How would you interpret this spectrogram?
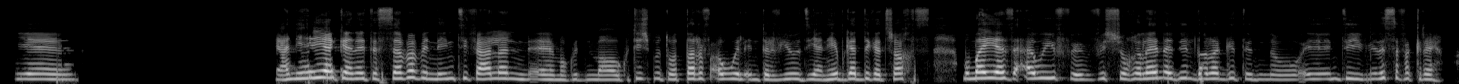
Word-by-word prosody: ياه! 245 -2 -1 2.0
يعني 240 +5 +1
هي 310 +1 +8
كانت 270 -2 +2
السبب 275 +3 +1
إن 250 -3 -1
أنتِ 265 +2 -3
فعلًا 255 -1 +1
آآ 225 0 -2
ما 215 -1 -4
كن 220 +1 -9
ما 215 -1 -2
كُنتيش 265 +4 -9
متوترة 255 +1 0
في 250 - -12
أول 245 0 +1
interview 230 +2 -3
دي 220 +2 -7
يعني 220 -1 -1
هي 245 - +5
بجد 250 +1 +1
كانت 235 -3 -1
شخص 250 +2 -4 0.3
مميز 285 +1 +6
أوي 290 +2 +2
ف 265 - -13
في 225 +2 -3
الشغلانة 265 +3 +2
دي 280 +3 -3
لدرجة 260 +1 -1
إنه 220 -1 -8
أنتِ 245 +1 -6
لسه 260 +3 -3
فاكراها؟ 235 -8 -5
250 Hz, 140 wpm, -22 LUFS, 230-270 Hz, 2.0 s, هي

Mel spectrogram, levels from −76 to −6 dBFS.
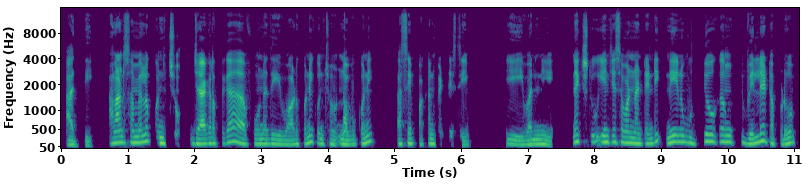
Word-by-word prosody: అది. 95 -1 -3 0.3
అలాంటి 150 +3 +5
సమయంలో, 155 +4 +2
కొంచెం 140 -3 +1 0.3
జాగ్రత్తగా 135 +6 +4 0.3
ఫోనది 120 -1 -2 0.2
వాడుకొని, 120 +8 -1
కొంచెం 120 -2 -3 0.2
నవ్వుకొని, 115 +8 0 0.4
కాసేపు 120 +2 -1
పక్కన 125 +3 -3
పెట్టేసి, 105 -2 -6 0.9
ఇవన్నీ 115 +1 0 0.4
నెక్స్ట్ 175 -1 +3 0.2
ఏం 165 - +4
చేసేవాడినంటే 145 -5 +2
అండి, 130 +8 0 0.2
నేను 170 +1 +4
ఉద్యోగంకి 170 +3 -1
వెళ్ళేటప్పుడు, 125 - +2
130 Hz, 110 wpm, -27 LUFS, 120-155 Hz, 0.9 s, అలాంటి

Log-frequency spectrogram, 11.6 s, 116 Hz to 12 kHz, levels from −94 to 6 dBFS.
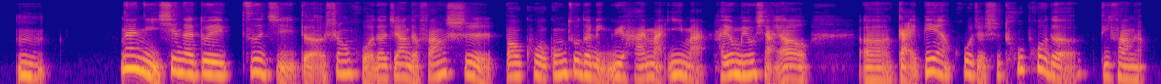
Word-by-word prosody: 嗯， 185 -3 0 0.7
那 280 +1 +9
你 230 -8 +7
现 240 -3 +2
在 205 -2 +4
对 195 -2 +4
自 225 -1 0
己 200 - -3
的 - - -2
生 210 -1 -2
活 210 - -3
的 160 0 0
这 155 - -3
样 175 -2 +1
的 - - 0
方 200 +4 -2
式， 195 -6 -2
包 180 +1 0
括 180 -2 -2
工 190 +5 0
作 220 +1 +1
的 190 -2 +2
领 160 - -2
域 180 - +1
还 155 -3 -3
满意吗？ 180 0 -1
还 175 - -4
有 200 +3 +3
没 195 -2 +4
有 200 - +1
想 205 - -3
要， 155 0 -1 0.5
呃， 145 -1 -2
改 - - +1
变 230 -2 +1
或 210 - -3
者 - - -4
是 185 - -9
突 260 +7 -4
破 265 -1 0
的 180 +2 -2 0.2
地 170 - -5
方 165 -3 -2
呢？ 150 0 -6
190 Hz, 240 characters per minute, -23 LUFS, 170-210 Hz, 0.7 s, 那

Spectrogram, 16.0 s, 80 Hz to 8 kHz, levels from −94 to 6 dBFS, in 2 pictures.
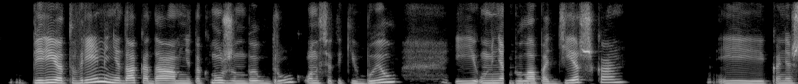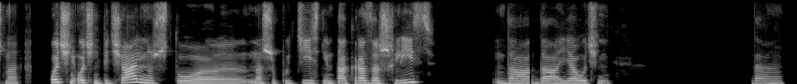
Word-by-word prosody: м, 220 - -22
период 225 0 +4
времени, 255 +3 +3
да, 220 +1 +3
когда 210 -1 +2
мне 200 -1 -3
так 200 0 -9
нужен 205 -4 -1
был 205 0 -1
друг, 220 +9 -6
он 205 0 -3
всё-таки 195 -1 -8
был, 250 - -1 0.6
и 190 +2 -3
у 205 - -5
меня 210 0 +1
была 195 0 +1
поддержка. 235 +8 +1 1.0
И, 195 -1 -4
конечно, 195 -2 -3 0.3
очень-очень 245 -4 +4
печально, 240 +4 +3
что, 200 -2 0
э, 190 0 -3
наши 200 0 +4
пути 205 +3 -5
с 200 - -4
ним 195 0 -5
так 210 0 +2
разошлись. 220 - +2 0.6
Да, 200 0 -3
да, 200 +1 -1
я 205 +1 -2
очень 200 -3 -4 1.4
Да. 200 -2 -9
205 Hz, 130 wpm, -26 LUFS, 195-225 Hz, 1.4 s, период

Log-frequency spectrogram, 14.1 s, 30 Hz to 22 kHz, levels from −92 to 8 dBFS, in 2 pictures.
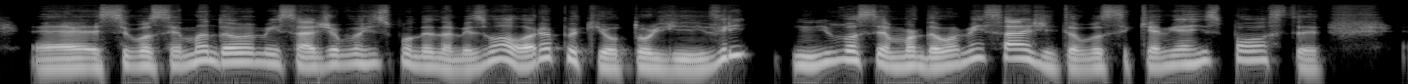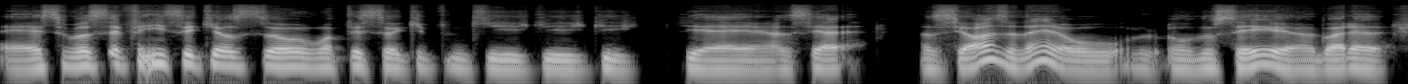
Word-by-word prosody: eh, 110 +2 +2
se 115 +5 -4
você 135 0 0
mandou 175 +2 +3
uma 175 - +2
mensagem, 145 -5 +1
eu 150 - -2
vou 160 - -2
responder 155 -4 -2
na 110 -3 0
mesma 165 - 0
hora, 240 - +4
porque 195 - -1
eu 110 - +2
tô 120 +2 0
livre 110 - -1 0.2
e 140 +4 0
você 190 -7 +1
mandou 125 -1 +2
uma 145 - 0
mensagem, 230 - +2
então 110 -1 -2
você 115 0 -4
quer 120 - -1
minha 150 +3 -1
resposta, 195 - -3 0.4
eh, 100 +2 0
se 115 - -5
você 130 +2 +2
pensa 155 +4 +2
que 135 - +1
eu 130 - +3
sou 125 -1 +2
uma 120 0 0
pessoa 115 0 -2
que 105 - -9
que 105 -2 -4
que 95 -1 -3
que 95 -2 -4 0.2
que 110 - -1
é 100 -1 0
ansia 100 0 0 0.4
ansiosa, - - +3
né, - - +2
ou 95 -1 -2 0.2
ou 105 -2 -4
não 110 - -2
sei 135 +7 +3
agora 105 0 +2
120 Hz, 210 wpm, -23 LUFS, 105-150 Hz, 0.4 s, hora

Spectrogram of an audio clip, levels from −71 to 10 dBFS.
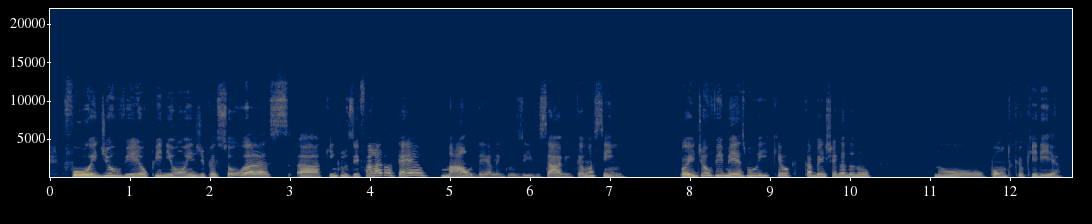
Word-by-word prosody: foi 200 +3 +7
de 235 +5 -1
ouvir 230 -4 0
opiniões 225 -3 -1
de 225 - -5
pessoas, 230 +2 +1
ah, 190 -1 +3
que 230 - -7
inclusive 230 -1 -4
falaram 305 +6 0
até 310 +3 +1 0.3
mal 215 +3 +1
dela 150 -2 -9
inclusive, 155 -1 -14
sabe? 160 -1 0
Então, 195 +6 -6
assim, 220 -10 -5 0.7
foi 220 +1 +5
de 235 - -4
ouvir 295 -1 0
mesmo 255 +1 +1
e 280 - -2
que - - -7
eu 280 0 0 0.2
acabei 240 -1 +1
chegando 215 -2 -2
no 215 -1 -3 0.8
no 180 -4 -4
ponto 180 +1 -2
que - - -13
eu - - -7
queria. 165 -9 -4
215 Hz, 150 wpm, -24 LUFS, 185-245 Hz, 0.8 s, foi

